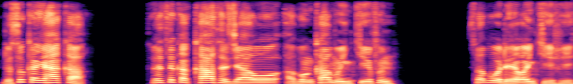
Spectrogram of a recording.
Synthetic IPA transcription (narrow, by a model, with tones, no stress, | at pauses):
da˨sʊ˦ka˨ji˦ha˦ka˨ʔ | se˦sʊ˦ka˨kʰaː˦s̬a˨d͡ʒaː˦woː˦ʔa˨bɪ˦ŋkaː˦mʊ˨ŋkʲiː˦ɸɪ˦˨n | sɐ˦boː˨da˨jɐ˦wɐ˨ŋkʲiː˦ɸiː˦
